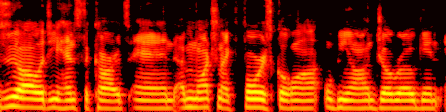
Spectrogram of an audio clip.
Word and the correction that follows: Galante: Or Galante is actually pronounced his name.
